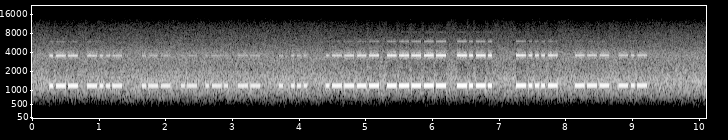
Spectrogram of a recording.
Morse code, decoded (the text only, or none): WX WARM ES 10C <BT> OK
